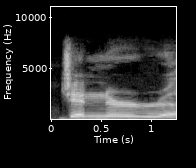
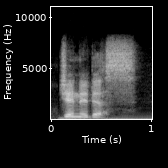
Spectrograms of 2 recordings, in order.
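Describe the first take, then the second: First: The middle consonant is a clear r. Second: The middle consonant sounds like a d. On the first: The speaker calls it right. "Push the tongue down on the R" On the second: The speaker calls it wrong. "You're letting your tongue hit the top"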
